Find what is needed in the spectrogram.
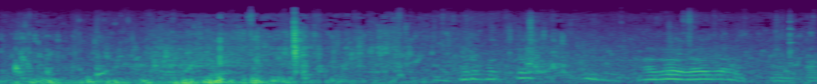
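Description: Water sloshing and splashing with scattered knocks as a hooked fish is played on a rod in shallow water. A little past halfway a voice calls out in a drawn-out, wavering cry.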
